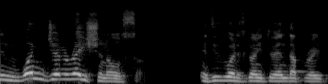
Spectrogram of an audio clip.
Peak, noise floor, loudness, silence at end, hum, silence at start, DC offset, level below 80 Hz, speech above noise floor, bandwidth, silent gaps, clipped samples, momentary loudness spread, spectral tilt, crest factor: -14 dBFS; -74 dBFS; -29 LUFS; 0.05 s; none; 0 s; under 0.1%; -64 dBFS; 45 dB; 14 kHz; none; under 0.1%; 11 LU; -6.5 dB/octave; 16 dB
